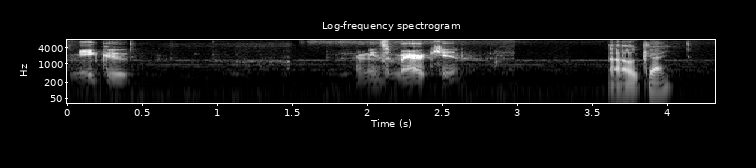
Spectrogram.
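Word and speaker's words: 미국: It's pronounced Migug.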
